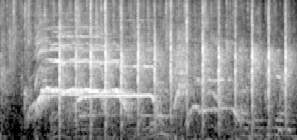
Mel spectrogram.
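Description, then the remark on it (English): A small audience claps in sharp, regular beats while someone lets out a long whooping cheer, with more voices calling out near the end, as an audience vote by applause for a panelist. “Okay, then let's do an audience vote. All right. So we're going to do it by applause.”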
